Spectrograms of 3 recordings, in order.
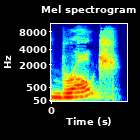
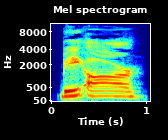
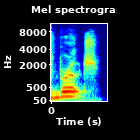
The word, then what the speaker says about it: brooch: Here someone says, isn't it pronounced broach, like roach? No, broach is like if you broach the subject.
